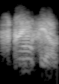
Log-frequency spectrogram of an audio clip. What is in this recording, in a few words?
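"Springfield", English, ATC callsign; DCS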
